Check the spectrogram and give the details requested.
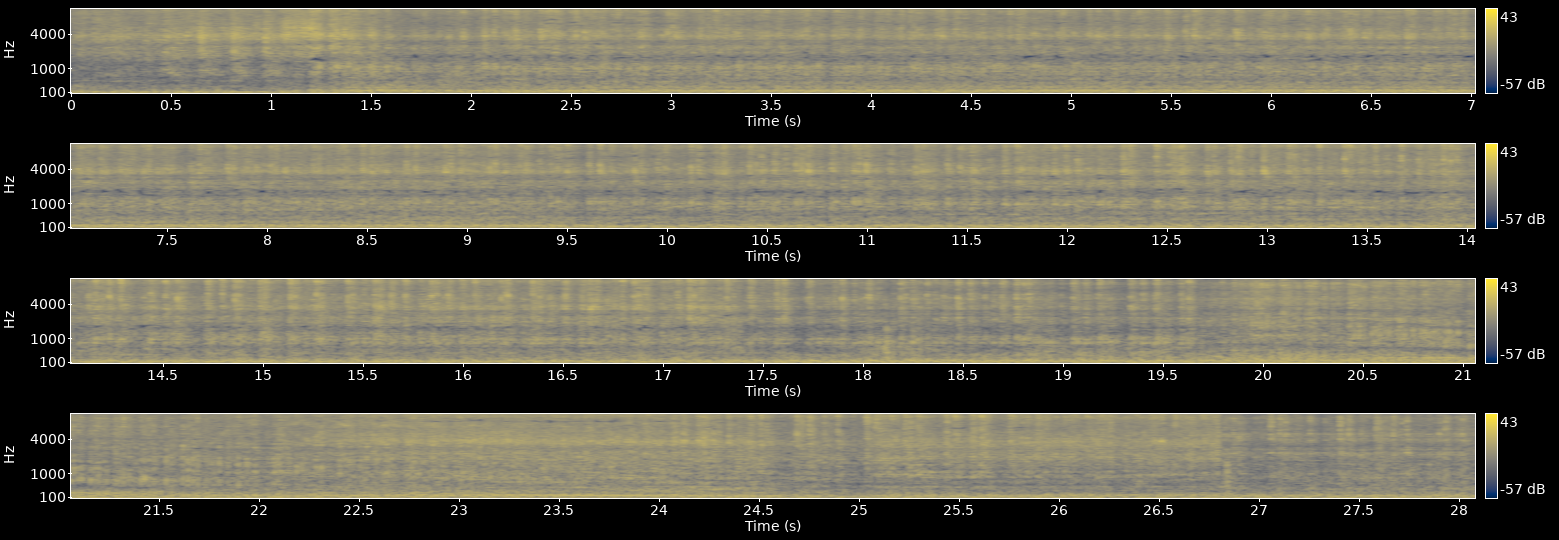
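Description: A loud drag-racing car engine running steadily, its pitch rising and falling a few times near the end.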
